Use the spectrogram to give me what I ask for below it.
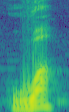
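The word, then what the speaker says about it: は: gagnent à aa mais qui se prononce ouah effectivement c'était la troisième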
